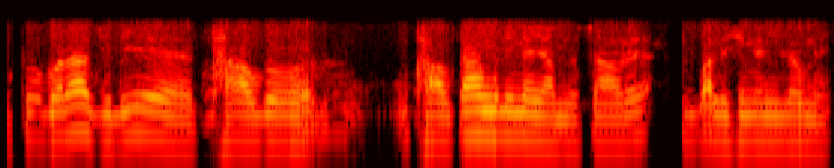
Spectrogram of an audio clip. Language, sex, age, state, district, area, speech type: Manipuri, male, 45-60, Manipur, Tengnoupal, rural, conversation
